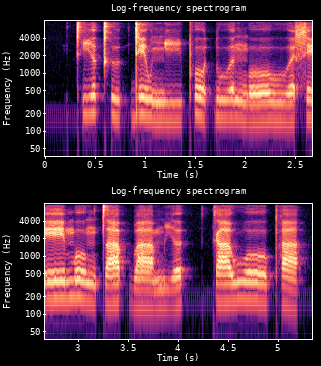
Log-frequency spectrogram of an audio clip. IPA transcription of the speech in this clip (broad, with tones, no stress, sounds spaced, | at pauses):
t̪ʰ i˧˥ ə̯ kʰ ɯː˧˩ k̚ d e˥˨ w ɲ iː˩ pʰ oː˥˨ t̚ ʋ u˧ ə̯ ŋ oː˩˧ ʋ u˩ ə̯ s eː˧˥ m oː˥˨ ŋ t̪ aː˧˥ p̚ b aː˩ m i˩˧ ə̯ | k aː˧˥ w ʋ oː˥˨ pʰ a˧˩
